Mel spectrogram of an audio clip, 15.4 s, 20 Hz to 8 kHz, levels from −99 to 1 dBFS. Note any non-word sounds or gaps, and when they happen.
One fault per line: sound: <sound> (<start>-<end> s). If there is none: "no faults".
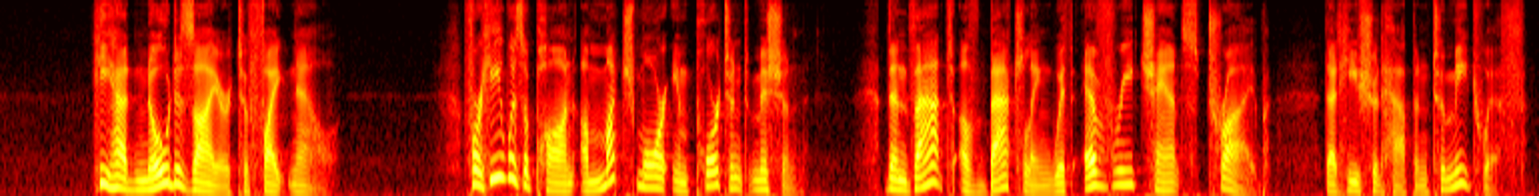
no faults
